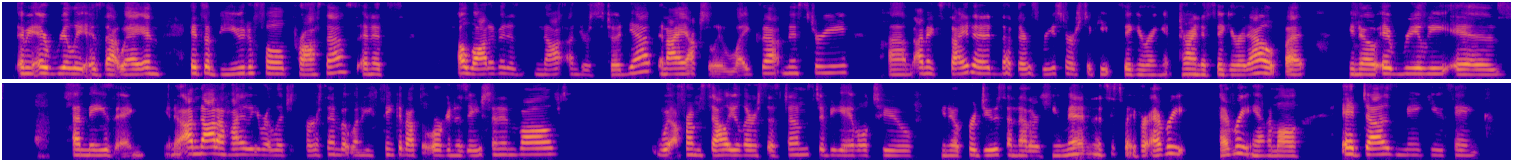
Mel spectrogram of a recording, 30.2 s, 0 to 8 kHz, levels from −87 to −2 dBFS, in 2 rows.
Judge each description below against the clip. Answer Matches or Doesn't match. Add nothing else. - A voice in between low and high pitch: Doesn't match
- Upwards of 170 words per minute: Matches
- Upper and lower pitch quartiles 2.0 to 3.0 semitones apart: Matches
